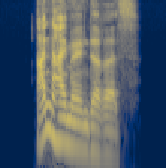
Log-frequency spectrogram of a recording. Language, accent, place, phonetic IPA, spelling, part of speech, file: German, Germany, Berlin, [ˈanˌhaɪ̯ml̩ndəʁəs], anheimelnderes, adjective, De-anheimelnderes.ogg
- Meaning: strong/mixed nominative/accusative neuter singular comparative degree of anheimelnd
